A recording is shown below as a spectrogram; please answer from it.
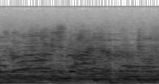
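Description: A pop-rock song with a lead vocal playing steadily as dance music.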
